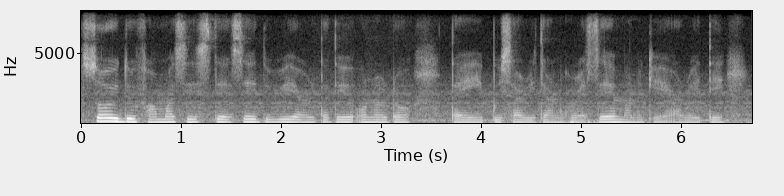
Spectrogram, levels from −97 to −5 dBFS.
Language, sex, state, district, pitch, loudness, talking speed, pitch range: Nagamese, female, Nagaland, Dimapur, 170 Hz, -19 LUFS, 180 wpm, 160-185 Hz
